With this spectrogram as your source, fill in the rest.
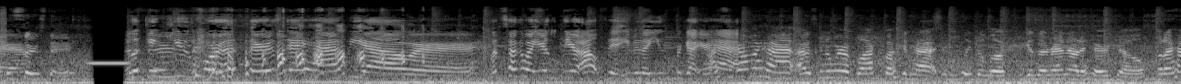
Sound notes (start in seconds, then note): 0.8 beep; 1.7 laughs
